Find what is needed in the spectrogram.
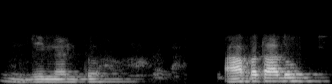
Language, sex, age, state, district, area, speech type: Hindi, male, 18-30, Madhya Pradesh, Gwalior, rural, conversation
